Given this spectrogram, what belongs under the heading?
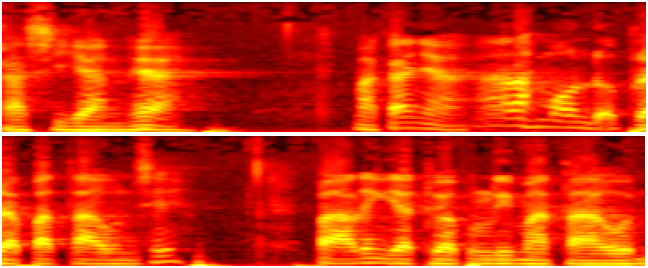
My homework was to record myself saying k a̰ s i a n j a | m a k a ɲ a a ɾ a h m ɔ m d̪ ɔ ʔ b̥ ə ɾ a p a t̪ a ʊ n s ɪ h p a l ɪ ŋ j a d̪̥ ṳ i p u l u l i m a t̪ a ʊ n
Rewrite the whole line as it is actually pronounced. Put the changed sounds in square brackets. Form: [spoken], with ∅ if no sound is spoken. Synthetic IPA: k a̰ s i a n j a | m a k a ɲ a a [l] a h m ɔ [n] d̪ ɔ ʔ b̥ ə ɾ a p a t̪ a ʊ n s ɪ h p a l ɪ ŋ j a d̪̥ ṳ [a] p u l u l i m a t̪ a ʊ n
